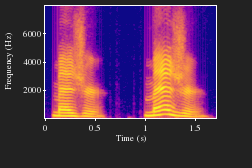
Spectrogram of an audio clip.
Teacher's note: So the stress is on the first syllable in measure.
